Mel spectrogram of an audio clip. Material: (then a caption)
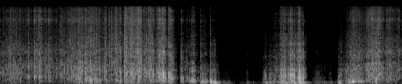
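Melamine foam. A white melamine foam sponge block held in the hand is scrubbed fast and hard with a wooden-backed stiff-bristle clothes brush. The strokes make a dense, scratchy, crackling rasp across a broad range up to bright highs, with two short silent gaps before the brushing resumes.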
